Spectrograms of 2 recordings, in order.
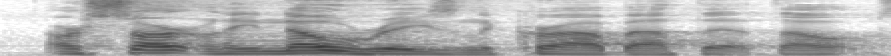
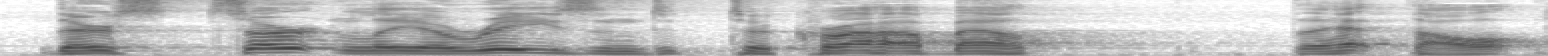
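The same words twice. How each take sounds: First: "no" stressed as the corrected word; correcting a misread. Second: Said in the usual way. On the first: Real, not acted. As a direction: lean on "no" to fix the misreading. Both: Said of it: "Sorry, misread that".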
